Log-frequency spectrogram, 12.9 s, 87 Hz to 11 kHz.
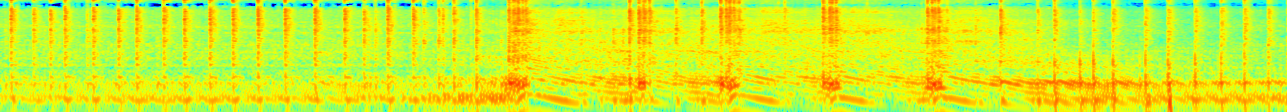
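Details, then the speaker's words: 1985 Honda CR500 two-stroke project bike, hard to kick-start, indoors: crackles and revs in uneven bursts, blipping and dropping back; it only runs on choke though the pilot jet is clear, and the tick-over needs adjusting. "it's so really running on the choke although the pilot jet is clear she needs the uh tick over adjusting really"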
